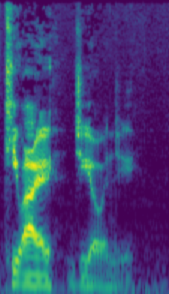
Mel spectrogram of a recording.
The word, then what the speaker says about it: Qigong: It's Qigong.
